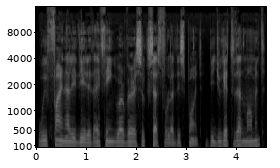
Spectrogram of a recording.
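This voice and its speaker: A man's voice: on the low side, steady tone, fairly quick, vocal fry, dark tone, no echo, studio quality. A man whose first language is Spanish, hosting a casual podcast interview and feeling for words as he asks his questions in English. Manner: searching for words, asking in short restarts. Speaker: podcast host.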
